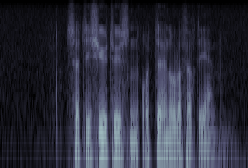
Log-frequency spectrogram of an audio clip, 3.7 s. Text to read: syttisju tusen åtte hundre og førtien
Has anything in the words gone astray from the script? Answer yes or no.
no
